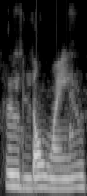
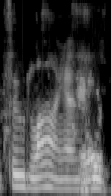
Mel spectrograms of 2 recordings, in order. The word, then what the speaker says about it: Food Lion: doing it the right way, not Food Loin, Food Lion.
